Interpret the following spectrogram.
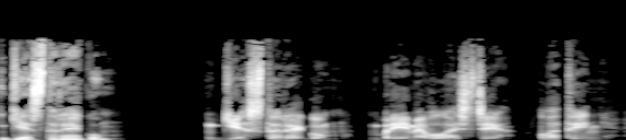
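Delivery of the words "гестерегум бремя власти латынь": much softer translator's note; footnote aside. A narrator's reading. Narrator explains a Latin title to listeners, soft footnote aside. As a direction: read it as a hushed aside.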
